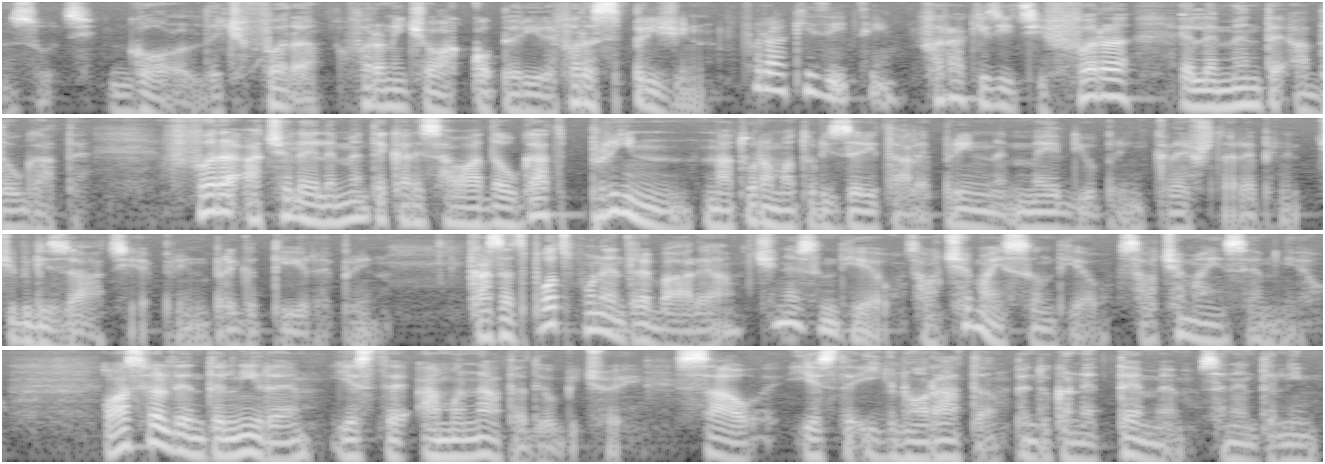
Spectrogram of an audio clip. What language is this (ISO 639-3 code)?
ron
